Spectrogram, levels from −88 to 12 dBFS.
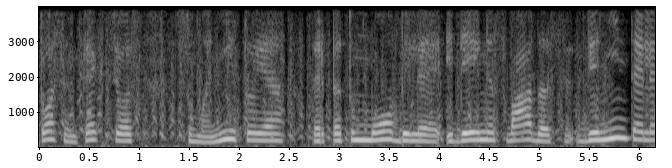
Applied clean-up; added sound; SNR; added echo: none; Zipper (clothing); 19 dB; none.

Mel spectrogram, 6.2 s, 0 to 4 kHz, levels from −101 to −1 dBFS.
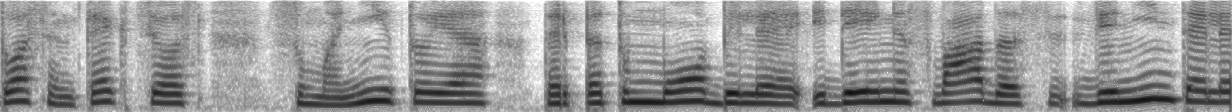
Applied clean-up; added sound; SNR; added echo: none; none; none; none.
